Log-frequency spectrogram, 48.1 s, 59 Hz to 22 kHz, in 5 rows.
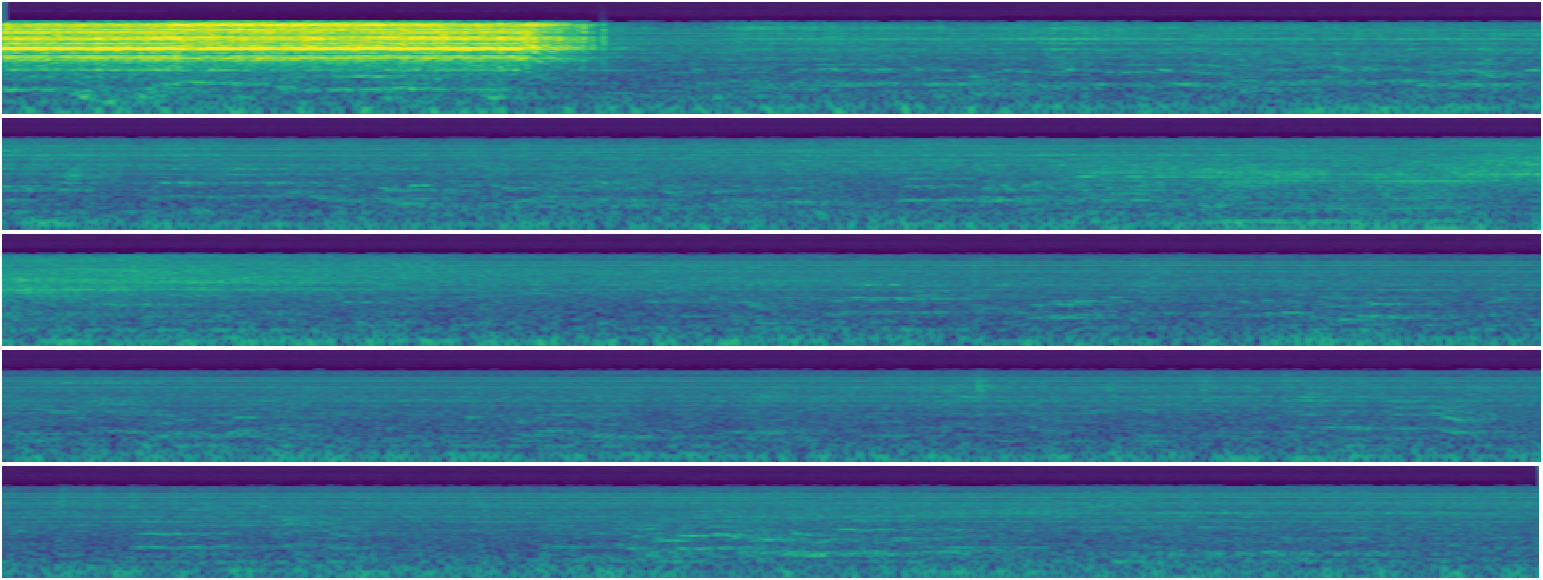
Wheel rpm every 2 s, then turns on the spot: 160, 120, 0, 0, 0, 0, 0, 0, 0, 0, 0, 0, 0, 0, 0, 0, 0, 0, 0, 0, 0, 0, 0, 0.
none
